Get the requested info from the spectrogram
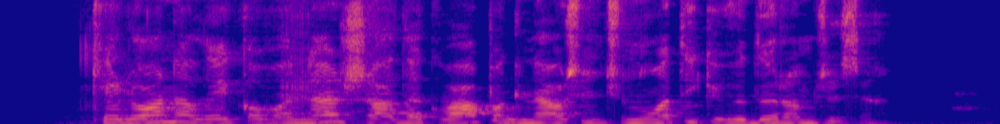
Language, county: Lithuanian, Kaunas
